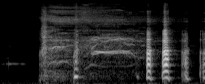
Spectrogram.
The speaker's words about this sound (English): My cat is very upset that he's not in here with us. He's crying. Everywhere.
